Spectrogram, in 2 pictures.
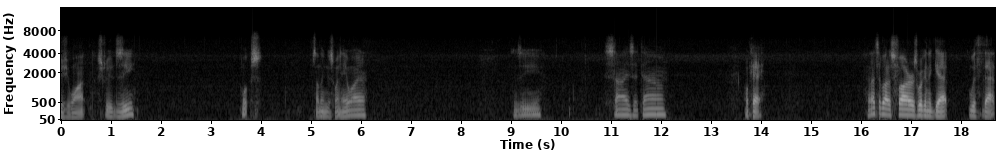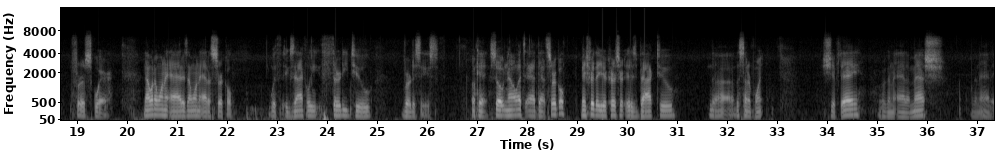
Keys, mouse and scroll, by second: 0.3 e, 6.4 g, 10.4 s, 14.4 Tab, 16.4 Tab, 17.5 z, 26.3 t, 28.7 t, 33.8 shift+a.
